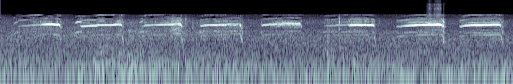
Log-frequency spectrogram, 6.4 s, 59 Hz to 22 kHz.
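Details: Madrid peregrine falcon young, 19 May 2016, eating a pigeon the female has brought; a regular series of eight thin, whistled wails, each slightly rising at the end, about one per second.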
